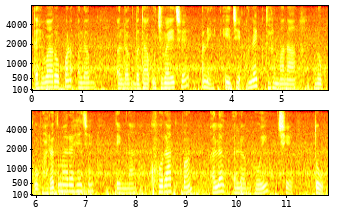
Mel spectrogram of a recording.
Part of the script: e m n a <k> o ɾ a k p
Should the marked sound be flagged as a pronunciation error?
yes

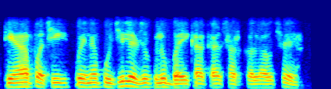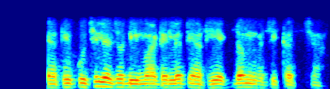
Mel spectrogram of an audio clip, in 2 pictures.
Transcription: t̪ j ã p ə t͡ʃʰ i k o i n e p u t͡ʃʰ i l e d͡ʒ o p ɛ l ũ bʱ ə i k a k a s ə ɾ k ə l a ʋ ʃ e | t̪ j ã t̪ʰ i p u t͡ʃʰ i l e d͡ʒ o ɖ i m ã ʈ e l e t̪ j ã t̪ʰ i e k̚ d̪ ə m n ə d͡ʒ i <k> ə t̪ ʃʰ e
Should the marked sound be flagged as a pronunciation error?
no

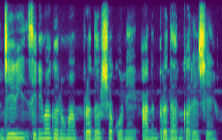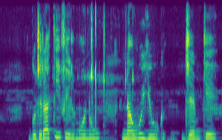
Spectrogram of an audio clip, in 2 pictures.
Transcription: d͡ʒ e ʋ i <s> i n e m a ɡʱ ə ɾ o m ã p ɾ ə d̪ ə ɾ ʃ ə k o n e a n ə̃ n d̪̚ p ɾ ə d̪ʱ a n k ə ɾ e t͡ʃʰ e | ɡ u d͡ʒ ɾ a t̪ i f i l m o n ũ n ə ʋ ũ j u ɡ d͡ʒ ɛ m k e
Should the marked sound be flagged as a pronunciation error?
no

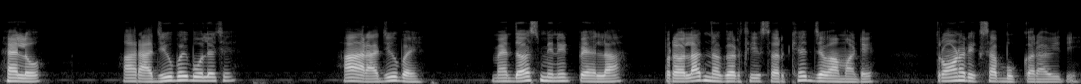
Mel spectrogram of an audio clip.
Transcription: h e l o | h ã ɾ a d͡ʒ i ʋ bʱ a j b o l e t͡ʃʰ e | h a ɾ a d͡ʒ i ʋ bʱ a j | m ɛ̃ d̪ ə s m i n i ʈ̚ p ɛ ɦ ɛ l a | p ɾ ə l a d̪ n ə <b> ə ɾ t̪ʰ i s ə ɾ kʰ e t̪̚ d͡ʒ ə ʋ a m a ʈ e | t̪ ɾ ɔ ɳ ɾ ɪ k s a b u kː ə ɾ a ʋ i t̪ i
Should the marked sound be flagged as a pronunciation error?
yes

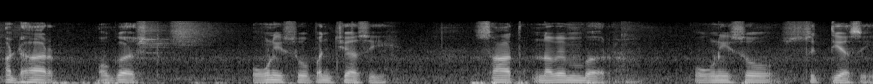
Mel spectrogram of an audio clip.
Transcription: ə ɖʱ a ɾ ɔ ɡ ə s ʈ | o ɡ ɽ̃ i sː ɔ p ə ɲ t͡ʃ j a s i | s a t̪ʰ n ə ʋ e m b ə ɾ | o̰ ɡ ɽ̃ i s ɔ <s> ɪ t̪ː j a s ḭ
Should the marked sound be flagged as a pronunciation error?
no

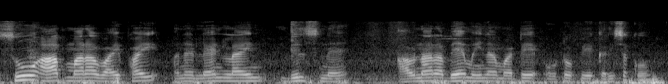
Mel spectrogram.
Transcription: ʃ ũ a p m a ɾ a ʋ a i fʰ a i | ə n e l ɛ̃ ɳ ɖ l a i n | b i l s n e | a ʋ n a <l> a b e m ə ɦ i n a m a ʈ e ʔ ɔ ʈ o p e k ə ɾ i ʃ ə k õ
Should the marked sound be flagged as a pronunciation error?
yes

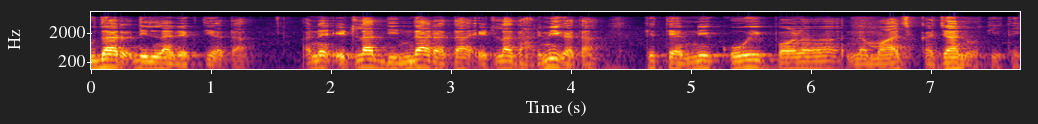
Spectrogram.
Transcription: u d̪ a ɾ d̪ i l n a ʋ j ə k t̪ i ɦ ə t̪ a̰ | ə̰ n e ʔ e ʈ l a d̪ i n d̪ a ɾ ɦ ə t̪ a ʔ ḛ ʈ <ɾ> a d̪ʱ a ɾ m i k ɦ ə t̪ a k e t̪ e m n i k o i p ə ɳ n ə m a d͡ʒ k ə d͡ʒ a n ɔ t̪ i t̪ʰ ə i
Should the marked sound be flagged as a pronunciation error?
yes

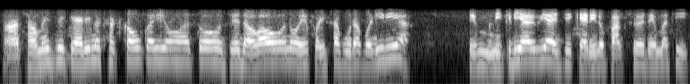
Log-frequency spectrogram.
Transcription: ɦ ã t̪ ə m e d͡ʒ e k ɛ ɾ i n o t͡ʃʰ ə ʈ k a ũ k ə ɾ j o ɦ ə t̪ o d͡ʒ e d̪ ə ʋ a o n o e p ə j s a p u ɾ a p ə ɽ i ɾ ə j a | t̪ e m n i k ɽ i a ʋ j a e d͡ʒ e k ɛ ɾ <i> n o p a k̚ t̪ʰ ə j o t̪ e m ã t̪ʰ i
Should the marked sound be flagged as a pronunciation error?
no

